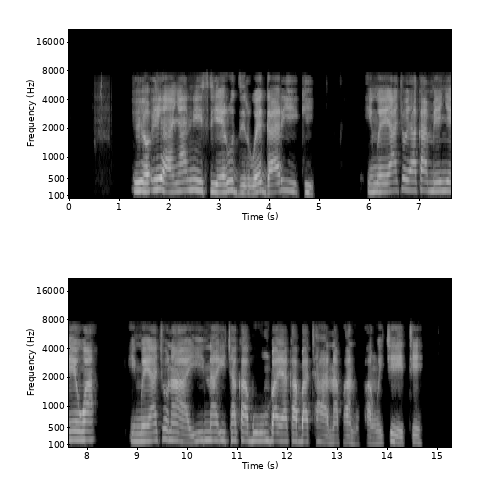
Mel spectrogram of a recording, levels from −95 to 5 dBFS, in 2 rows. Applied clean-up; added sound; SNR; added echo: none; none; none; none.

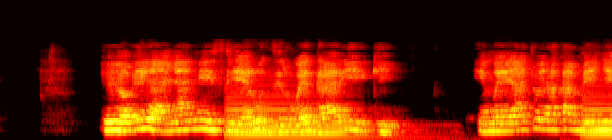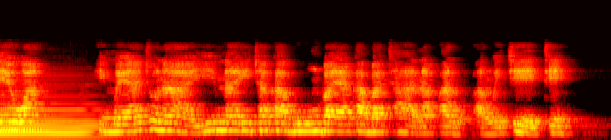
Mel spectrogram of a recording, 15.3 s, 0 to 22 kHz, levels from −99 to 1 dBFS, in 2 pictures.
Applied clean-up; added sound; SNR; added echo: none; Bowed string instrument; 5 dB; reverberation time 0.6 s.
